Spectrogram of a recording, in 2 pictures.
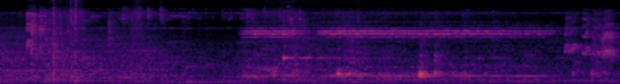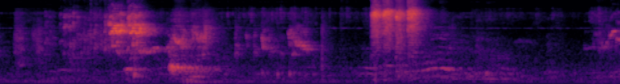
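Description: Small birds chirp loudly and sharply nearby.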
